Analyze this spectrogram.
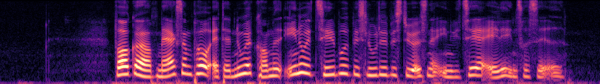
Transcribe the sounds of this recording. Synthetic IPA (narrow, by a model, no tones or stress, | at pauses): fɒ̽æɡ̥ɶːɐɒ̽b̥mæɐɡ̥sɒ̽m̰pʰɒ̽ʔæd̥ɑ̈nuæɐkʰɒ̽mð̩ˠʔe̝nue̝d̥̚t͡sʰe̝lb̥uð̞ˠb̥e̝sludəð̞̩ˠb̥e̝sd̥yɐl̩sn̩æʔe̝nʋit͡sʰe̝̰ːɐʔæləe̝nt͡sʰʁɐse̝̰ːɐð̞ˠ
